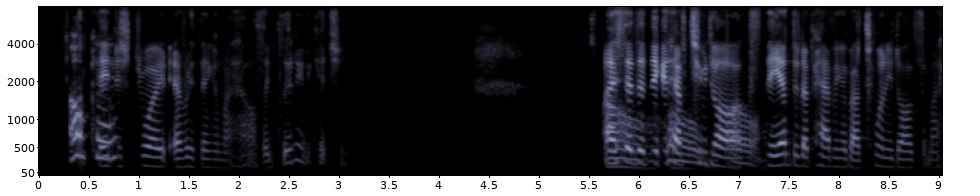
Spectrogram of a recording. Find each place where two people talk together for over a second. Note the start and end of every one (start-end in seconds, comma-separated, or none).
5.7-7.3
